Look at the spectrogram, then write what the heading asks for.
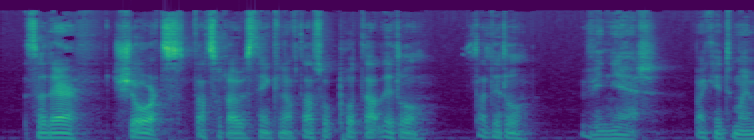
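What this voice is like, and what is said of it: Usual voice. Nothing is said of it.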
